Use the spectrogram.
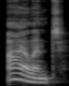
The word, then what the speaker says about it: island: Island, island. Арал. Мында S окулбайт.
